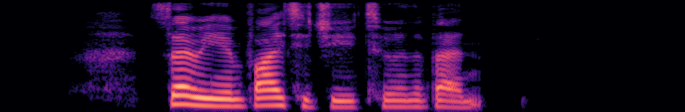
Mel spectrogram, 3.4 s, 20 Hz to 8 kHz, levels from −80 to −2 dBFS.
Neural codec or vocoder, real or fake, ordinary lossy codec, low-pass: none; real; none; 7.2 kHz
